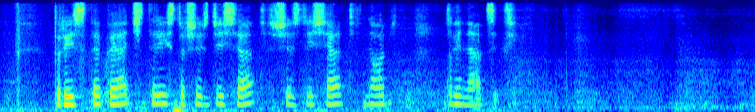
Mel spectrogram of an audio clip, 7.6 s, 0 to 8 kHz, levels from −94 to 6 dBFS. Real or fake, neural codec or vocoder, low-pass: fake; codec, 16 kHz in and 24 kHz out, 0.6 kbps, FocalCodec, streaming, 2048 codes; 7.2 kHz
